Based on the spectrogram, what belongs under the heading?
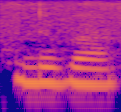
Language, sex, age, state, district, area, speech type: Manipuri, female, 18-30, Manipur, Chandel, rural, spontaneous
